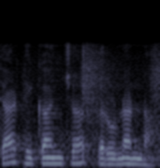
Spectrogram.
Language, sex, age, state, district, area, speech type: Marathi, male, 45-60, Maharashtra, Palghar, rural, spontaneous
